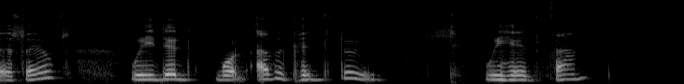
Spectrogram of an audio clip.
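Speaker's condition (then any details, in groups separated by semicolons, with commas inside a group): Cerebral palsy; onset at 8 days old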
